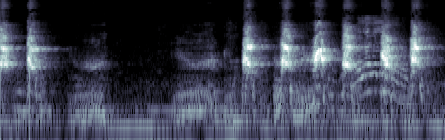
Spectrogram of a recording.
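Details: Two Pit Bull Terrier puppies play-fighting: a pair of sharp yapping barks opens, then a quiet spell with low growly rumbles, followed by a run of six high, harsh puppy barks about every half second.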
